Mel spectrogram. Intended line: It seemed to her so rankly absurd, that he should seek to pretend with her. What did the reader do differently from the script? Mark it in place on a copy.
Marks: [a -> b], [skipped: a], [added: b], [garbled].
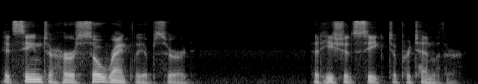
It seemed to her so rankly absurd, that he should seek to pretend with her.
